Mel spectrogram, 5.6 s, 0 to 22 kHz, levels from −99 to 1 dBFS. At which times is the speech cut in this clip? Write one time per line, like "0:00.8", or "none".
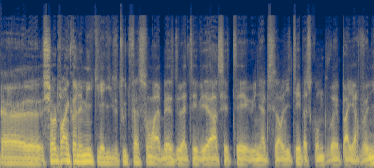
none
